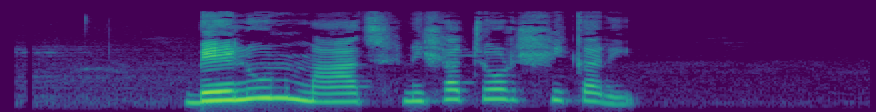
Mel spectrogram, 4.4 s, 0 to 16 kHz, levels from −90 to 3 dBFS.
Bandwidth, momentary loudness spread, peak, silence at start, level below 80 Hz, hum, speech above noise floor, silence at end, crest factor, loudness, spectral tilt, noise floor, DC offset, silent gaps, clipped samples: 11.5 kHz; 15 LU; -4 dBFS; 0.95 s; -78 dBFS; none; 49 dB; 1.2 s; 20 dB; -22 LUFS; -3 dB/octave; -71 dBFS; under 0.1%; none; under 0.1%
